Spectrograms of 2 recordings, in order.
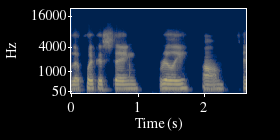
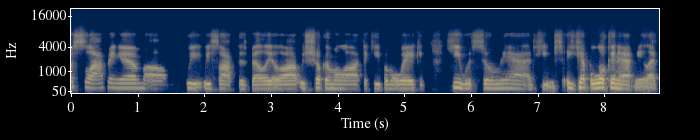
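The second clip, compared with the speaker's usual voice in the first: usual speaking voice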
